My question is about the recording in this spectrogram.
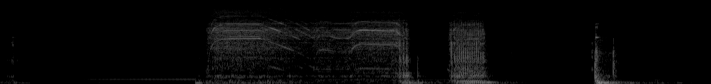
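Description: Cordless drill/driver running for about two seconds as it drives the bolt down through an aluminium U-foot into a solar roof standoff, its motor whine dipping in pitch under load and coming back up, then a short second burst. A sharp knock follows about six seconds in.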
